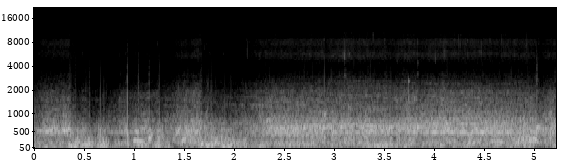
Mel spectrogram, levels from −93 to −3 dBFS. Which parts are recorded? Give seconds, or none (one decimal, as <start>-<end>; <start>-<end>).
0.0-5.2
